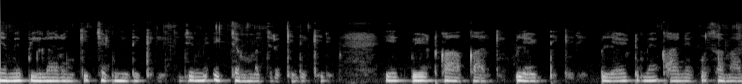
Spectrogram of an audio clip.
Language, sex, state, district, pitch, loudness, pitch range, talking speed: Rajasthani, female, Rajasthan, Churu, 170 Hz, -18 LUFS, 165-175 Hz, 210 wpm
